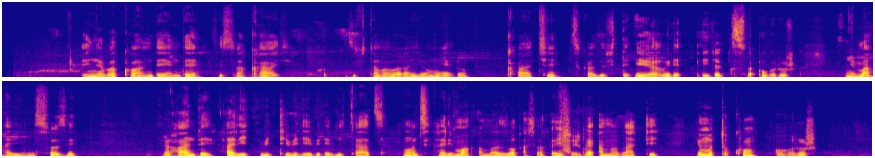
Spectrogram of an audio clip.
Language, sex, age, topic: Kinyarwanda, male, 18-24, government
